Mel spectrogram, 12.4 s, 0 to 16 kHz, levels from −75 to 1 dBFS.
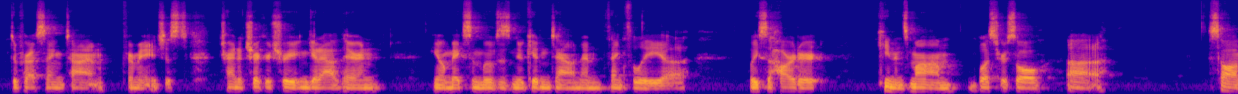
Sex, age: male, 20-39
